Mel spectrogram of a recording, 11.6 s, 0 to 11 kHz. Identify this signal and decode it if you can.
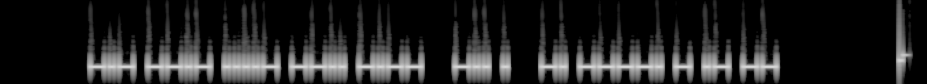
Morse code, heard as a keyed tone, about 20 wpm, 700 Hz. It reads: KQ4ZY DE N9TAM
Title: USA Callsign DE Callsign - 5 Characters - 20wpm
